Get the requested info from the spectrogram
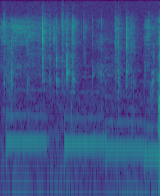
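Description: Scattered computer keyboard keystrokes, light clicks, over soft background music: a slow run of held notes stepping down in pitch.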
